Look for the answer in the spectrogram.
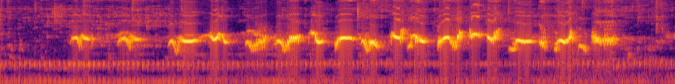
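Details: Song of a red-billed leiothrix: a rapid, rollicking phrase of short, slurred whistled notes, each bouncing up and down, lasting about four seconds over a constant low droning hum.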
